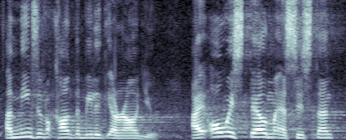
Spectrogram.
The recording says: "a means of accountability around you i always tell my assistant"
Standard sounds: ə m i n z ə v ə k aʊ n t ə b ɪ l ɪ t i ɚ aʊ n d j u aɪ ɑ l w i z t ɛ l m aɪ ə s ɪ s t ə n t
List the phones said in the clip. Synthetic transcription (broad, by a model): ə m i n s ə v ə k aʊ n t ə b ɪ l ɪ t i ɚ aʊ n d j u aɪ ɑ l w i s t ɛ l m aɪ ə s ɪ s t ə n t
